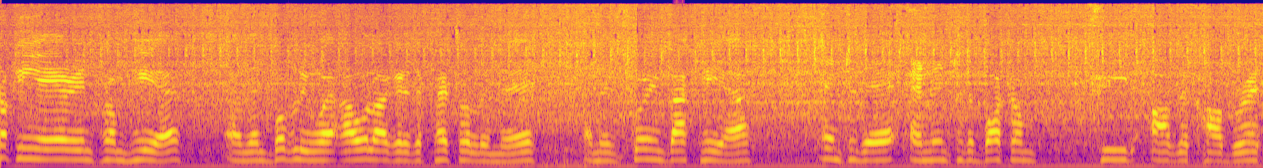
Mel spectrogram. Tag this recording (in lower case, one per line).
speech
